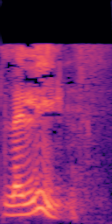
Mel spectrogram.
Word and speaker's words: lalein: L-A-L-E-I-N. Now, which is lelin. And remember the final spelling of this. E-I-N.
